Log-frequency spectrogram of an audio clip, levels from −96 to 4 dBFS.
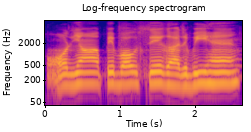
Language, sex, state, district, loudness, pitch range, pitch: Hindi, male, Madhya Pradesh, Bhopal, -14 LUFS, 150-165 Hz, 160 Hz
